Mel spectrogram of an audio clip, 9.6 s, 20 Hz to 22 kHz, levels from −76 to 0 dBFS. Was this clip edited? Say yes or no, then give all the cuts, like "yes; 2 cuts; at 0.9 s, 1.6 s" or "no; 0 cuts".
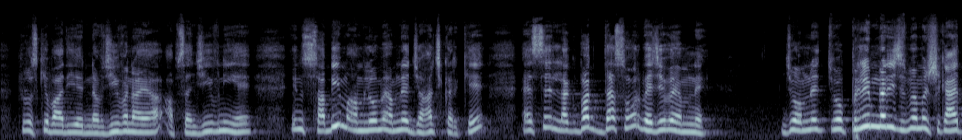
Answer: no; 0 cuts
